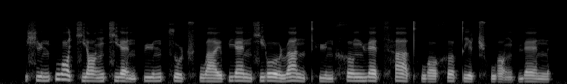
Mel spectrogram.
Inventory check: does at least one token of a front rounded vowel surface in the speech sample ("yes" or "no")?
yes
